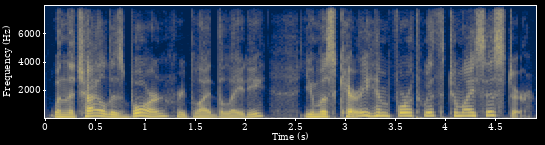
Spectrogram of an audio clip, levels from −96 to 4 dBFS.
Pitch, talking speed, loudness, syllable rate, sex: 175 Hz, 195 wpm, -18 LUFS, 4.8 syllables/s, male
